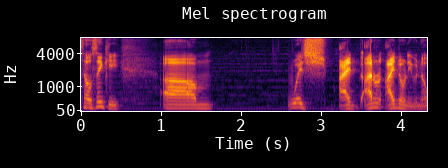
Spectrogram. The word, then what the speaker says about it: Helsinki: Yes, I think I learned the pronunciation of that. I believe it's Helsinki.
